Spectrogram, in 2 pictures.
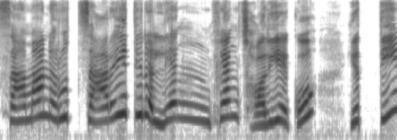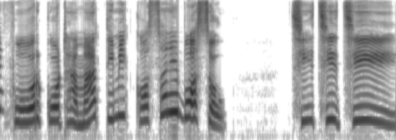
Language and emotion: Nepali, disgusted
